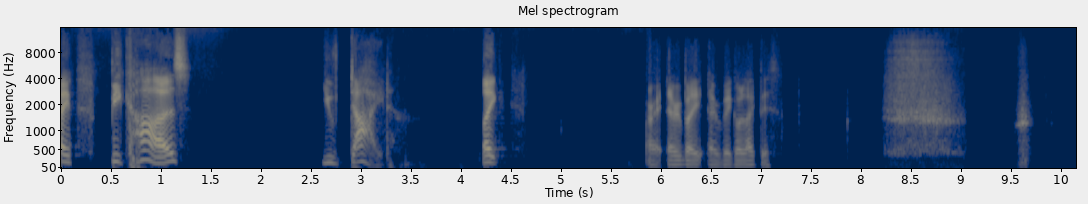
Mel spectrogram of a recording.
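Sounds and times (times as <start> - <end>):
speech: 0.0 - 1.4, 2.6 - 3.4, 4.2 - 4.5, 5.8 - 7.2
deep breath in through the mouth and sharp exhale: 8.2 - 10.0.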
